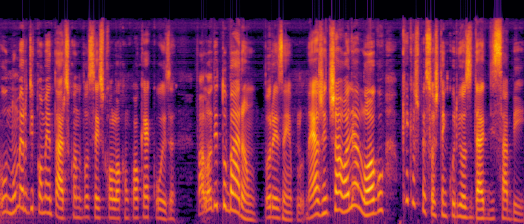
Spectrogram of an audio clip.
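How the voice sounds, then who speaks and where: With a Pernambuco accent, a woman at a medium pitch speaks in an animated tone, very fast and with very wide pitch swings. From Pernambuco Agreste, Brazil. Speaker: TV journalist. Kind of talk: casual interview chat.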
